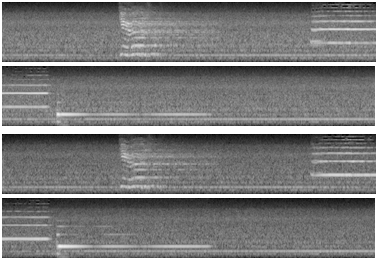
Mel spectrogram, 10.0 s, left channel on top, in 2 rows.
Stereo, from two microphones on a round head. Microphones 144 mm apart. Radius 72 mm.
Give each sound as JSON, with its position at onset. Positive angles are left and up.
{"t": 1.6, "sound": "singing", "side_deg": 40, "distance_m": 0.9}
{"t": 4.1, "sound": "a trumpet", "side_deg": 30, "distance_m": 1.4}
{"t": 5.7, "sound": "a piano", "side_deg": -55, "distance_m": 2.5}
